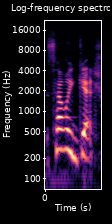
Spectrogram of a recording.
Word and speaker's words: Getch: I think Sally Getch rhymes with sketch put a reply to this in our Slack group that I thought was very well said.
